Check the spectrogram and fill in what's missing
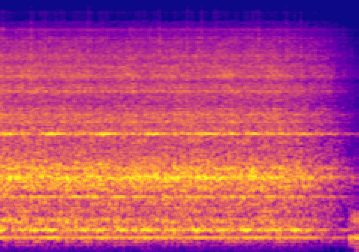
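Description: An electric mixer runs nonstop while whipping chocolate meringue toward stiff peaks, giving a loud, even whirring drone up close that tapers off slightly at the very end.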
